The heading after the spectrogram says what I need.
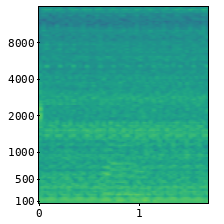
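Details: Toyota Fortuner, long in heavy use, that had no dash lights and wouldn't start, now fixed; steady, even idle with a smooth low beat, no knocking or stumbling, normal.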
